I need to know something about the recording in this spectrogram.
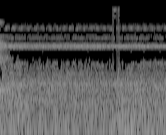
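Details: Crickets at night in the California desert hills under a harvest moon, heard from a rooftop: a steady, continuous high-pitched trill holds throughout, over a low background rumble, with one brief sharp click partway through.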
